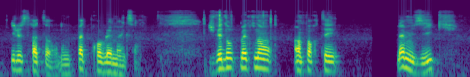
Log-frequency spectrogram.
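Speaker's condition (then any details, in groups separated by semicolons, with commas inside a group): No condition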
